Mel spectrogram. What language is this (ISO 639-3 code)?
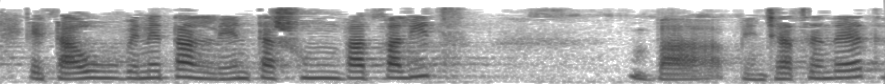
eus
